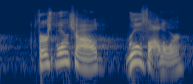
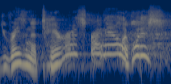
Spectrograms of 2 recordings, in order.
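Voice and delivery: higher, incredulous mock question; mock shocked; 13 semitones higher than usual. Uncle asking the dad in mock shock, higher pitch. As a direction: pitch it up in disbelief.

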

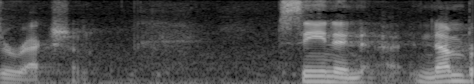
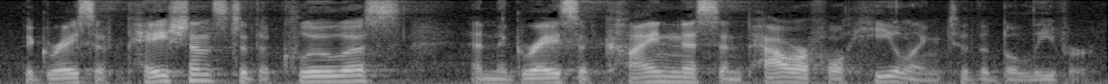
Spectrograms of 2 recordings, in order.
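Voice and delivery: normal talking voice

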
